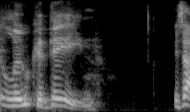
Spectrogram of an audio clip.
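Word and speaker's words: Digne: very nice very nice did you say luca deane is that how you say it yeah dean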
